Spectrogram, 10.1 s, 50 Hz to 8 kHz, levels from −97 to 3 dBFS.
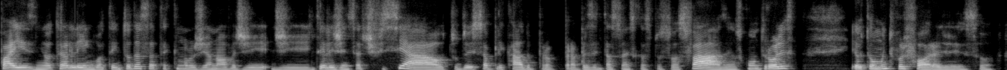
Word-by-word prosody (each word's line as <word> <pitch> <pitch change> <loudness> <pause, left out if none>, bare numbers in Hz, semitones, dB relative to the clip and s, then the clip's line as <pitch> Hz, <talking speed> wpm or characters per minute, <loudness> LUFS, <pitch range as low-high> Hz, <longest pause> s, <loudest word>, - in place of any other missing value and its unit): país, 195 -2 +4
em 185 - -3
outra 195 +2 0
língua, 190 -3 +2
tem 195 -1 -4
toda 210 +4 -2
essa 220 -2 -3
tecnologia 195 -3 -7
nova 185 0 -3
de 180 +1 -4
de 170 0 -6
inteligência 185 0 -2
artificial, 190 - +2
tudo 185 +3 -4
isso 205 0 -1
aplicado 190 -2 -2
pra 180 -3 -10
pra - - -6
apresentações 175 +1 -7
que - - -15
as 155 - -13
pessoas 175 +2 -10
fazem, 185 -7 +6
os 170 - -8
controles, 215 +4 +2 0.5
eu 205 - +2
tô 210 0 +3
muito 230 +3 0
por 220 - +3
fora 180 -5 +3
disso. 160 -2 -8
185 Hz, 185 wpm, -25 LUFS, 175-205 Hz, 0.5 s, fazem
